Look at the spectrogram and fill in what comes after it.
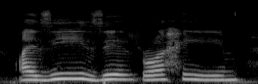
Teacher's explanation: عین جو ہے وہ وسط الحلق یعنی درمیانے حلق سے ادا ہوتا ہے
